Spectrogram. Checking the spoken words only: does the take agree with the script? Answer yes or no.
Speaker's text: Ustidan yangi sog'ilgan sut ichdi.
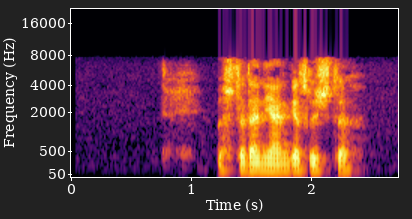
no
